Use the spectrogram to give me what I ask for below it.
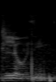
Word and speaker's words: Baloni: Over to the brand Baloni. Am I pronouncing it right? Baloni.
